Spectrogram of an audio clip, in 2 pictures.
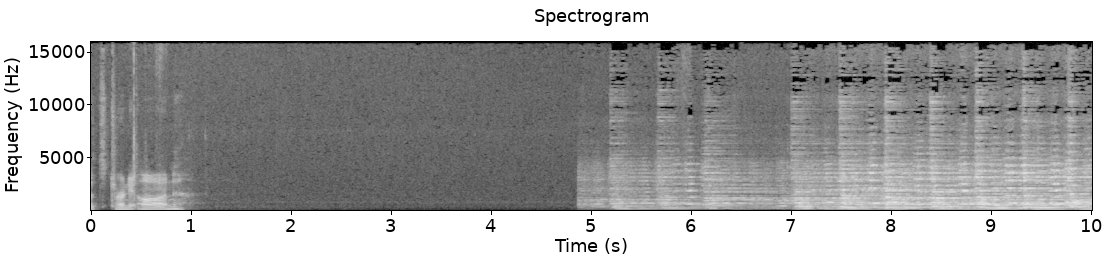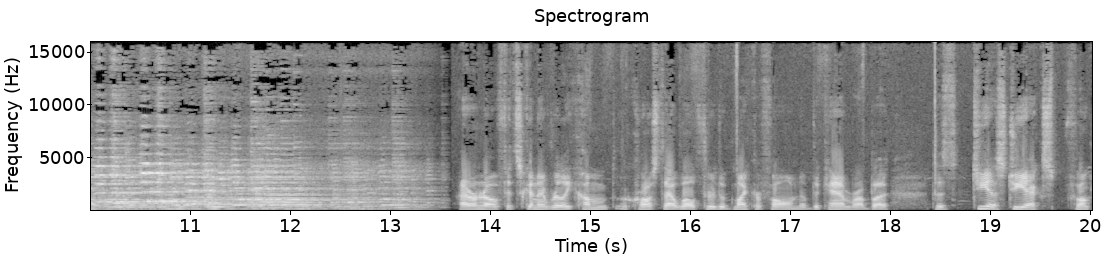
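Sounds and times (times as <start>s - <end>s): classical string music on speakers: 4.9s - 13.6s.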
